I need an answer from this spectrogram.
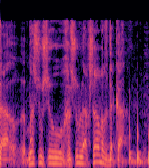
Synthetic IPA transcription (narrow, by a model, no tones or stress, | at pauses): amaʃuʃeuχaʃuvleaχʃavasd̪aka̰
